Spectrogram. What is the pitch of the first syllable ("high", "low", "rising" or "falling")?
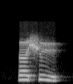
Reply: high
